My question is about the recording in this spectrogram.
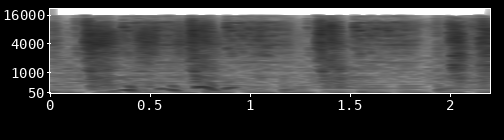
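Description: A man laughing: a few breathy bursts with short voiced notes.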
